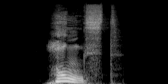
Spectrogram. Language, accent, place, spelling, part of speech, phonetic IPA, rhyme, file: German, Germany, Berlin, hängst, verb, [hɛŋst], -ɛŋst, De-hängst.ogg
- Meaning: second-person singular present of hängen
